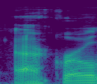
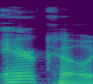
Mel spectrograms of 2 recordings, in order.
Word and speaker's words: Airco: trusty dh2 erco dh2 i think i've been pronouncing that wrong the whole time i think he said acro last time i'm pretty sure it's air co now that i actually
